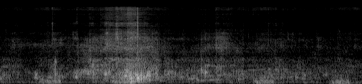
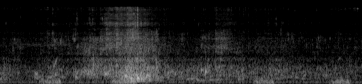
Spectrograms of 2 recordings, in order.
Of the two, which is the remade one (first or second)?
first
